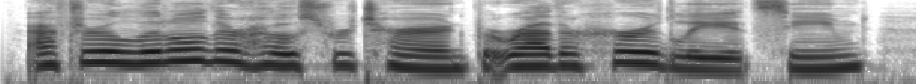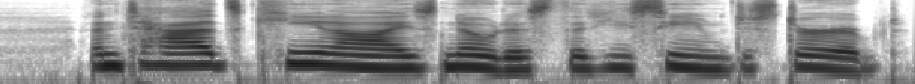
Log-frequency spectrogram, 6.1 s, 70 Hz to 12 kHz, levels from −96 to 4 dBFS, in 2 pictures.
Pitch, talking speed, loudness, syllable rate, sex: 210 Hz, 195 wpm, -16 LUFS, 6.0 syllables/s, female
